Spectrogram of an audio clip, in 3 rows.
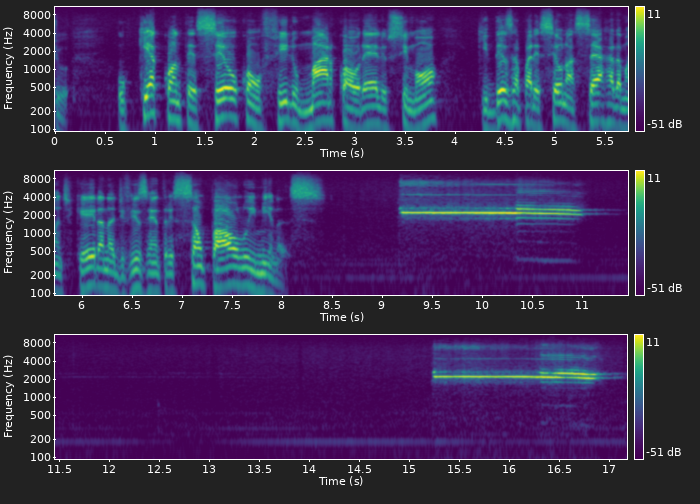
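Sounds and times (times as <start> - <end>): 
speech: 0.0 - 8.5
faint hum: 0.0 - 17.1
shrill whistle blasts: 9.2 - 11.5, 15.2 - 17.1.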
